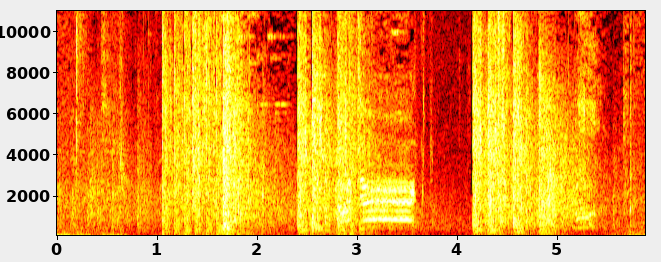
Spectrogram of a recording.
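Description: Gunfire fills a Company of Heroes 2 battle in a dense, continuous stream of shots and bursts, loud and close, with a voice talking underneath.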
